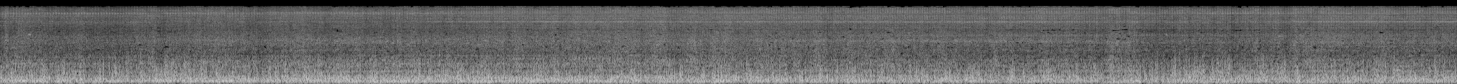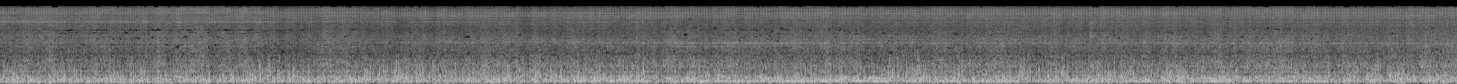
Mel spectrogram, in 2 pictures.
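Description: Motorcycle running at a steady cruising speed. A low engine hum sits under a constant rush of wind and road noise.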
